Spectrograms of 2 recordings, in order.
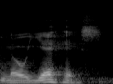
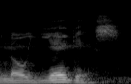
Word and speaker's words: llegues: Well, if we don't put that U in there, it's going to be pronounced no llegues. So we got to put the U there, so no llegues.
